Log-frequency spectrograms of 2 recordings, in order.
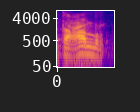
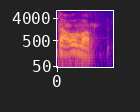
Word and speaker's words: عمرو: يقال إن الواو كتبت ليفرق بين الكلمتين، وإلا لو أنك كتبت عمرو، كتبت كلمة عمرو بدون واو ربما نطقتها بعمر أو قلت عمر، وهذا خطأ. مثلا إذا قرأت عمر بن الخطاب، عمرو بن العاص، فلو كتبت عمرو بدون واو لقلت عمر ابن العاص، وهذا خطأ.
